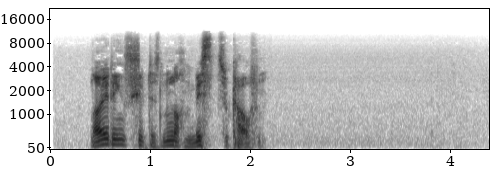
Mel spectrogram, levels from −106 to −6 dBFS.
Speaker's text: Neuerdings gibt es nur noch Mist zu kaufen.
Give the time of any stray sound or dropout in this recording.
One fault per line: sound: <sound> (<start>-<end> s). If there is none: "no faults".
no faults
